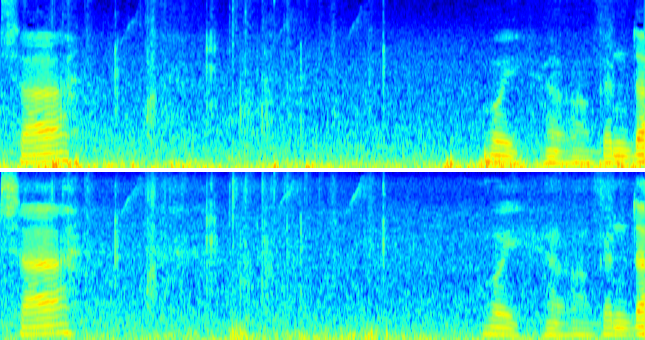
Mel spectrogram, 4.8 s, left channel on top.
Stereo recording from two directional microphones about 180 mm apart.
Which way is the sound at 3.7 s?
25° left (ahead or behind).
